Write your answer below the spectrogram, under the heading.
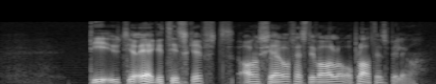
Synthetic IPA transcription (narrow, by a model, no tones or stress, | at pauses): d̪̥iːʔʉːt̪ʰjiːʁeːɡət̪ʰɪlskʁɪft̪ɑ̰ʁɑŋʃeːʁəʁfɛst̪ɪʋɑːləʁo̰ːpʰlɑːt̪əɪnspɪlɪ̰ŋə̰ʁ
